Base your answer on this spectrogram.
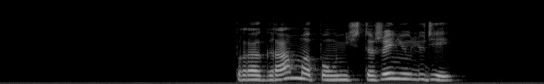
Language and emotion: Russian, neutral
